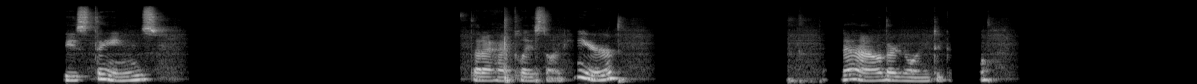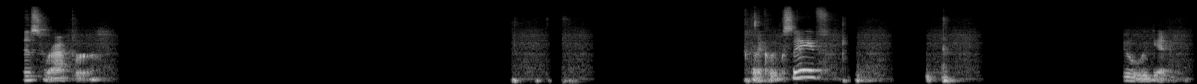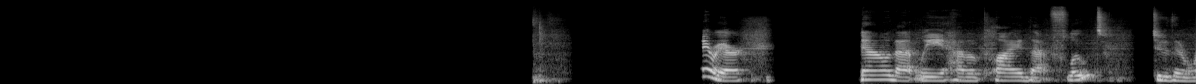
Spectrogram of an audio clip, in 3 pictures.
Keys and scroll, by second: 7.9 ctrl+x, 17.4 ctrl+v, 19.4 ctrl+s.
